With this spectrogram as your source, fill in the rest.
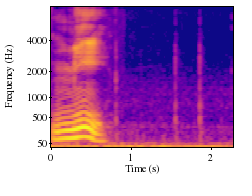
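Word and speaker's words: μῦ: Ahora bien, en algunos libros de gramática griega enseñan que mu, el nombre de esa letra se debe pronunciar con una u francesa. Mu o incluso mi de esta manera. Y a veces incluso igual verás la letra escrita de esta manera. mi o mi, pero bueno, yo lo he aprendido como mu y así lo pronuncio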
